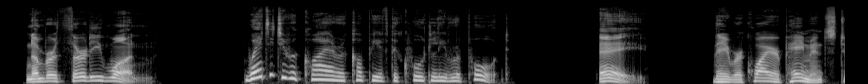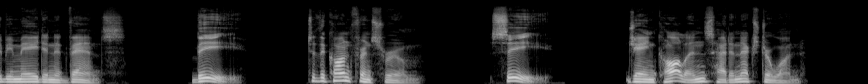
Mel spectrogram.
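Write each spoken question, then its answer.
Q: Where did you acquire a copy of the quarterly report?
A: C: Jane Collins had an extra one.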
